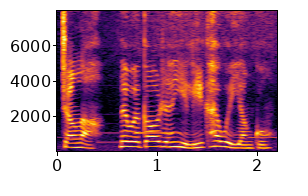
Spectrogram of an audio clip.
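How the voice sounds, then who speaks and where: An actress playing an earnest young female sect disciple in an animated drama, formal and concerned. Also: on the high side, fast talker, close to an everyday voice. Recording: music behind the voice.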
